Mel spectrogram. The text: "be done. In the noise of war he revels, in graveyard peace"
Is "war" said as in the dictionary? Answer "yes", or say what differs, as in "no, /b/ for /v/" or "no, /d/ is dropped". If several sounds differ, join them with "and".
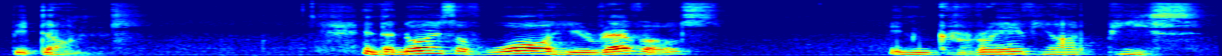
yes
